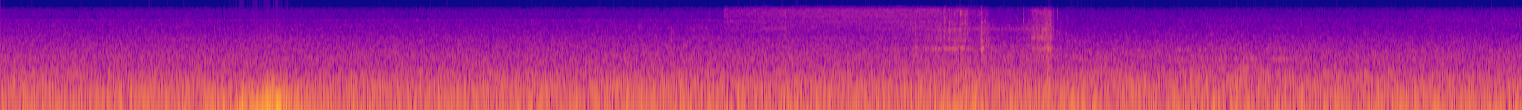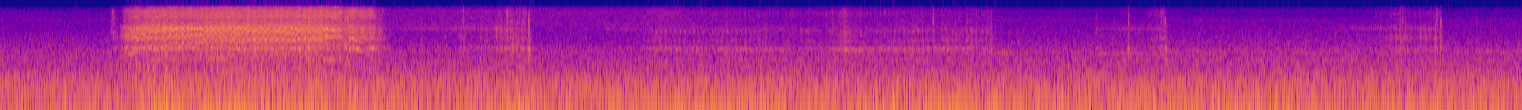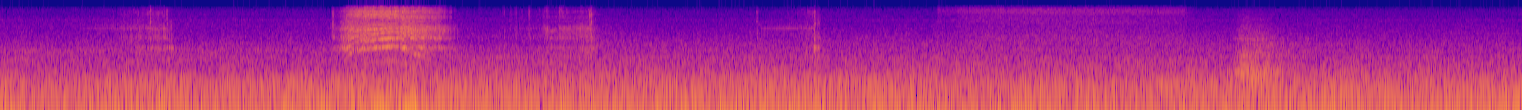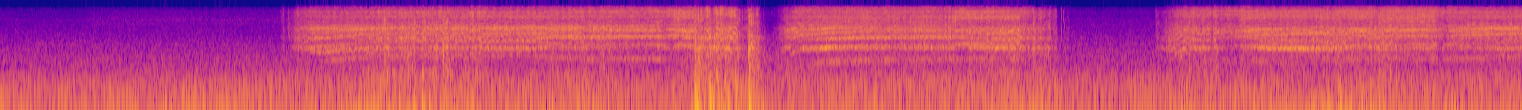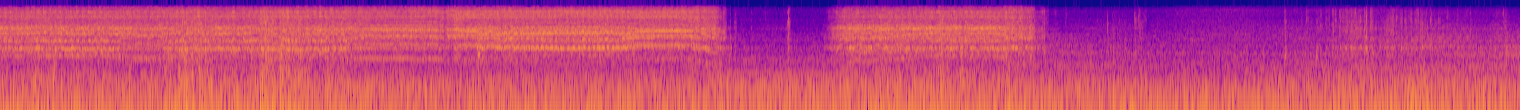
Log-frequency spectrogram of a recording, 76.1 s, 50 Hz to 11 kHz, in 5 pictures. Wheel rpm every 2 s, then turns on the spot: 0, 0, 0, 0, 10, 10, 0, 0, 110, 60, 10, 10, 10, 0, 0, 0, 10, 40, 10, 0, 0, 0, 0, 0, 120, 160, 110, 140, 50, 160, 160, 150, 160, 140, 60, 80, 0, 10.
18-20 22-26 36-38 74-76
